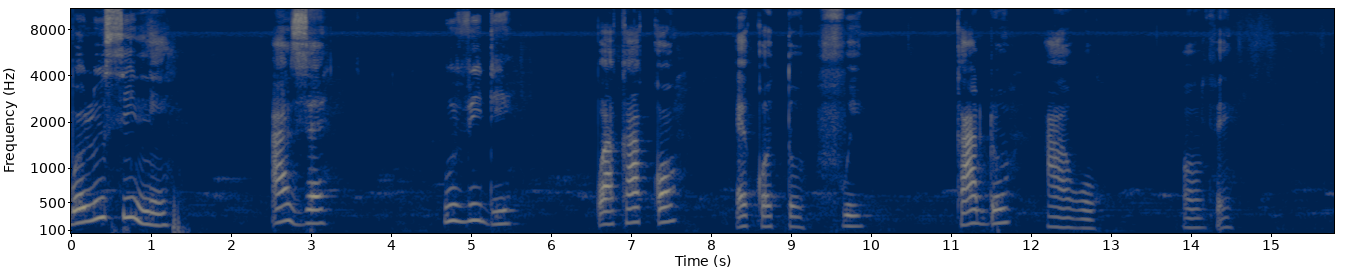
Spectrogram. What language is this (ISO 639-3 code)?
kpo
